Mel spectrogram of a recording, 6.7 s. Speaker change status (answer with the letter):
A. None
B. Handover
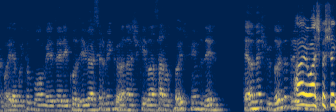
B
